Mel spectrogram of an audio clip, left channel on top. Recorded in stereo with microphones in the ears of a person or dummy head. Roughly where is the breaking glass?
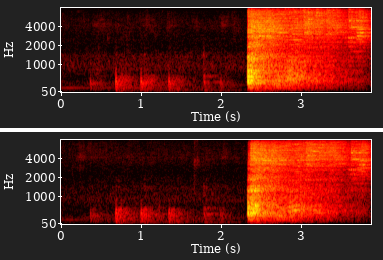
Left.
